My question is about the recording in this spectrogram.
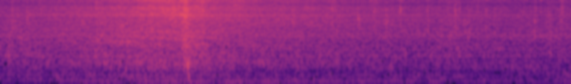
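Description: A motor vehicle passing by: its engine and road noise swell to a peak about two and a half seconds in, then slowly fade. A single sharp click sounds at the loudest point.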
